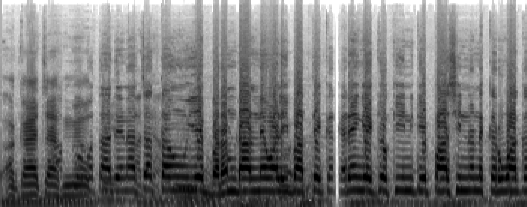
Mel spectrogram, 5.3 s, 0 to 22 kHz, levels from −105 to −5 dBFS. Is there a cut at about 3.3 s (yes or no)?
yes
